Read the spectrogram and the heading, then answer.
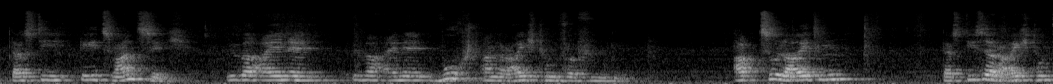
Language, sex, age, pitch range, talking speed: German, male, 60-79, 170-200 Hz, 85 wpm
